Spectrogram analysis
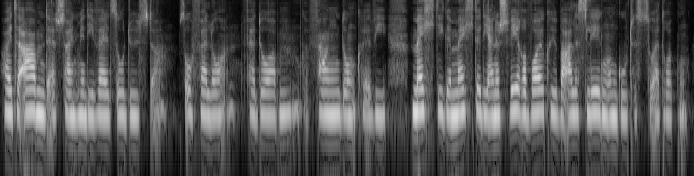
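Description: A woman reciting devotional spoken-word poetry, slow and intimate, often sinking into whispers. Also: mid-range voice, little pitch movement. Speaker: poet reciting devotional verse.

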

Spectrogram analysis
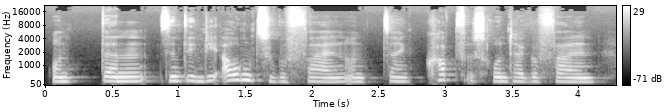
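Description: A woman hosting a podcast, telling a personal faith story and reflecting on it in an earnest, softly confiding way. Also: mid-range voice, normal speed. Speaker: podcast host.

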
